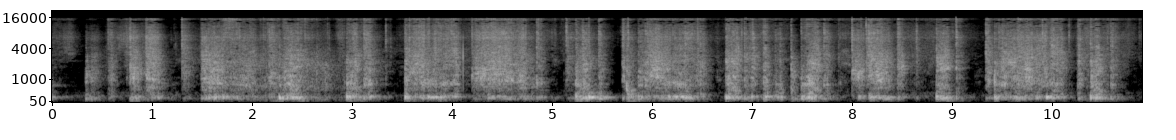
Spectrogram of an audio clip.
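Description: Bare hand working a wet white plaster-like mix in a plastic bucket: squelching and scraping in repeated strokes, about two a second.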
